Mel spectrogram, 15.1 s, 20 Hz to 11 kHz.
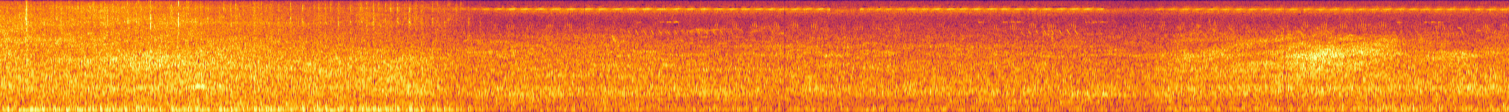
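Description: Airport apron ambience around a parked Boeing 747-8F freighter. A steady low hum drops away abruptly about four and a half seconds in, leaving quieter open-air background with a faint, steady high-pitched tone.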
